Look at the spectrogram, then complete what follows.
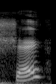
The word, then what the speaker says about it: chez: But it became my online name because if you take the name CHZ in French, I believe it's pronounced she and Sheay means house.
